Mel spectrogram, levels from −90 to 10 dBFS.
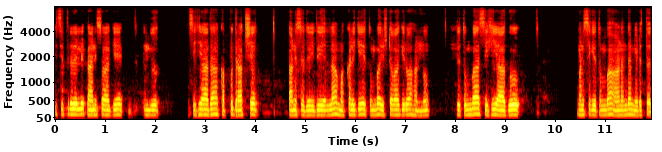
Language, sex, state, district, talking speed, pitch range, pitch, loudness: Kannada, male, Karnataka, Dakshina Kannada, 115 wpm, 125-140 Hz, 130 Hz, -17 LUFS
